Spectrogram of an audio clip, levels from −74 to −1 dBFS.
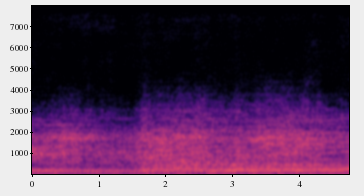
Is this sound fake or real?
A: fake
